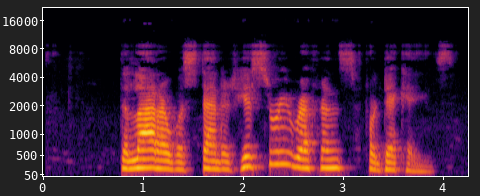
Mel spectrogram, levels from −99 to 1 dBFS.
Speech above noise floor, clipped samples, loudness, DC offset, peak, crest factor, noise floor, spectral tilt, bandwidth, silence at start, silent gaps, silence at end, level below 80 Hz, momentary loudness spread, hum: 51 dB; under 0.1%; -19 LUFS; under 0.1%; -2 dBFS; 18 dB; -70 dBFS; -6.5 dB/octave; 9.2 kHz; 0.8 s; none; 0.35 s; -60 dBFS; 18 LU; none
